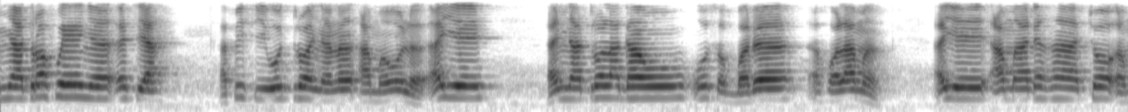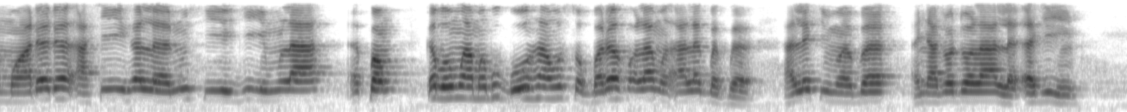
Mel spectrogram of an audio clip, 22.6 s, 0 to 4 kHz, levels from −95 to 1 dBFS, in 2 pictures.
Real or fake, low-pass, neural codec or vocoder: real; 3.6 kHz; none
